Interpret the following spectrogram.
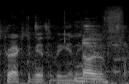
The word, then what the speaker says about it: Nove: Nove, correct.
